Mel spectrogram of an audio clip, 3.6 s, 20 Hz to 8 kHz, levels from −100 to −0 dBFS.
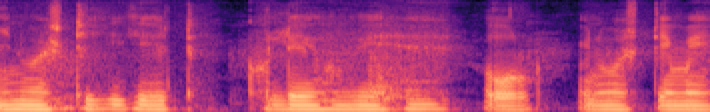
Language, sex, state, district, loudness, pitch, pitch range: Hindi, male, Bihar, Vaishali, -18 LUFS, 115 Hz, 110-120 Hz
